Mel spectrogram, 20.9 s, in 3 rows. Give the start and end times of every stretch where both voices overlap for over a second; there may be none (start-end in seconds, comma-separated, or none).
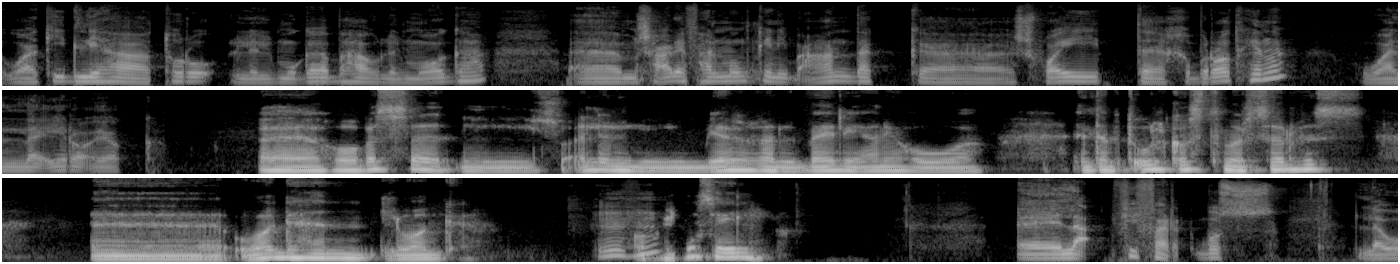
none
